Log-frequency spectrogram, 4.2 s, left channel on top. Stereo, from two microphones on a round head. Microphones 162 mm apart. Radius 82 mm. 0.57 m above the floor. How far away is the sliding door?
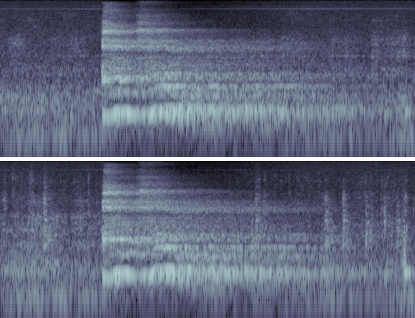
I don't hear a sliding door.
